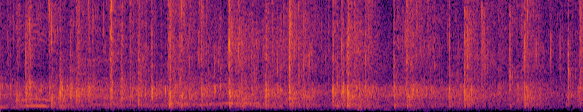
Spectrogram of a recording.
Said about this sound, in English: That's a good place to clap.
